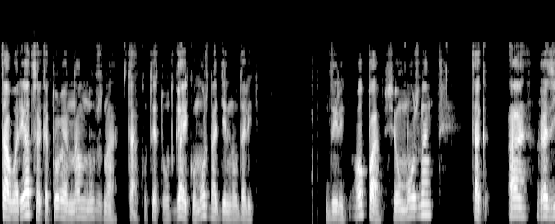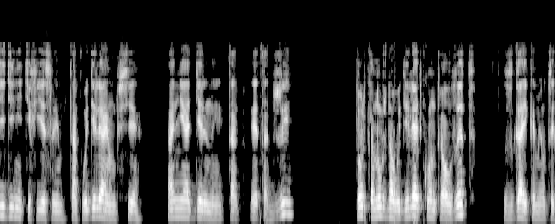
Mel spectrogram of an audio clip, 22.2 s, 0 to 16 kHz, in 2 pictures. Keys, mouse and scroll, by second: 0.7 middle click, 2.7-3.6 scroll up 2, 3.6 click, 3.6 scroll up 2, 4.9-5.9 scroll down 1, 5.9 scroll down 3, 6.1 Delete, 8.1 middle click, 11.1 click, 12.6 click, 14.6-15.6 scroll down 1, 15.6-16.3 scroll down 3, 16.3 g, 19.3 ctrl+z, 20.2-22.2 scroll up 1.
